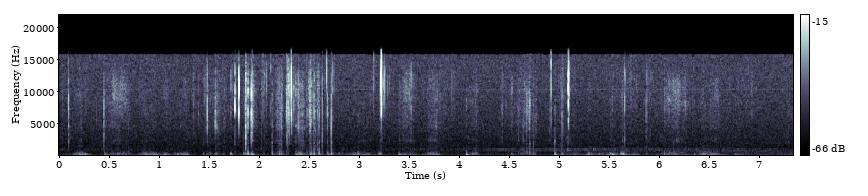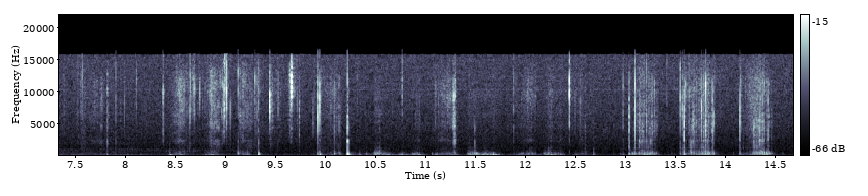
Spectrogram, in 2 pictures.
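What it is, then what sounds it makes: Bar of soap being scratched. Long acrylic nails scratch a solid blue bar of soap lying on a table among soap shavings. The result is dense, irregular scratchy crackles and brief dry clicks, with a low rumbling texture underneath and a quieter stretch near the middle.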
